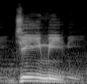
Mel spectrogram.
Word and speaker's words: XGIMI: don't pronounce the X. Ok. The Jimmy.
